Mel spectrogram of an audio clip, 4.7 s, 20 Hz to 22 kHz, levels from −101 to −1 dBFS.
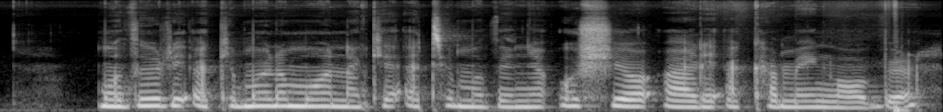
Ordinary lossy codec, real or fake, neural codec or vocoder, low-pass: none; real; none; none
